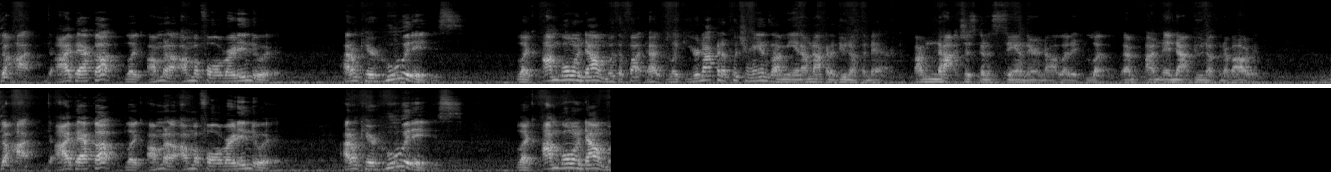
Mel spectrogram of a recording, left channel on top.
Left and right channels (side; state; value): right; drops out; at 6.2 s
